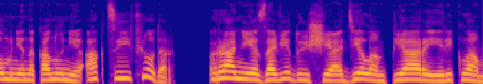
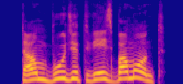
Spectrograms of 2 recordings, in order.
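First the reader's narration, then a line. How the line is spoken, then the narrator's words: Barked. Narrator (Russian): рявкнул Федор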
